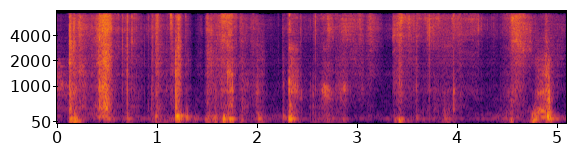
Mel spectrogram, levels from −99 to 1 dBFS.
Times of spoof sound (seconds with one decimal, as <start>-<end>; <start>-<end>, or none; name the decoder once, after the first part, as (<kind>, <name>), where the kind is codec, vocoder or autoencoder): 0.0-5.1 (codec, DAC)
